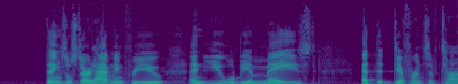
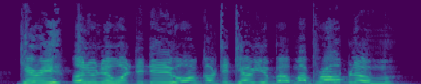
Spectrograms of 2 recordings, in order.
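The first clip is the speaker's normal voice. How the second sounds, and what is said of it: Put-on unidentified accent. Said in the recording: “How about that accent, huh? That's pretty good. I don't even know what that was.”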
